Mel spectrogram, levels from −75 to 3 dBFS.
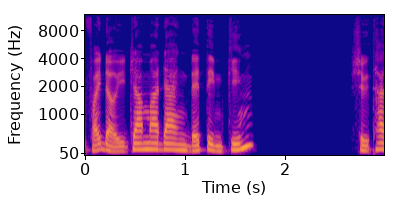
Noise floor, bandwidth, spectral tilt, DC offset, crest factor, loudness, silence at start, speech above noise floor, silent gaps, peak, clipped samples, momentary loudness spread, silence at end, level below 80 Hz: under -90 dBFS; 12 kHz; -7 dB/octave; under 0.1%; 16 dB; -21 LUFS; 0 s; over 70 dB; 1.81-2.56 s; -6 dBFS; under 0.1%; 8 LU; 0 s; -64 dBFS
